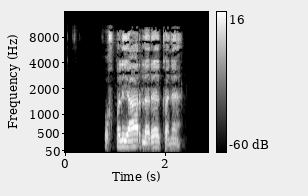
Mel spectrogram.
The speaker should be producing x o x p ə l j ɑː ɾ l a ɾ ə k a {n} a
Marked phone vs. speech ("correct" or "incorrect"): correct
